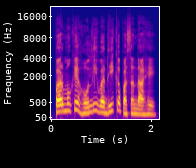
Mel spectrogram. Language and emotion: Sindhi, neutral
